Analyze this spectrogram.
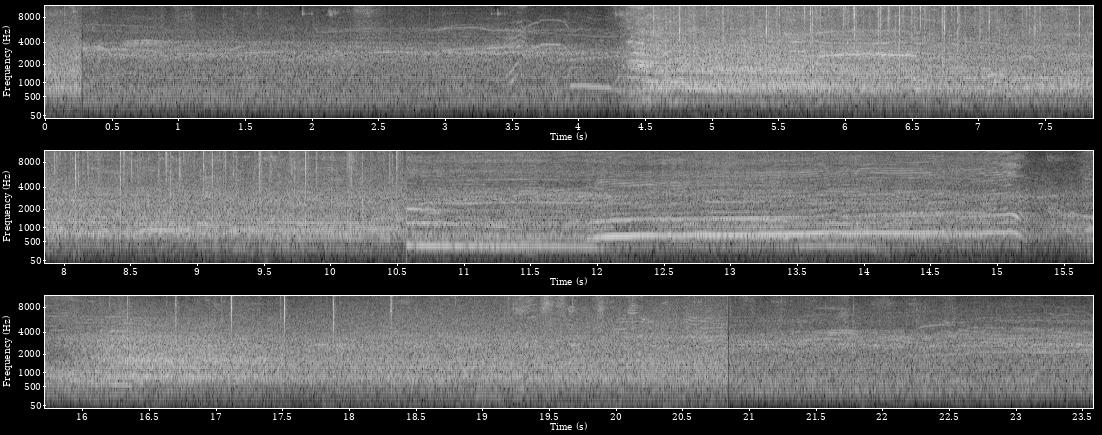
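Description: A huge stadium crowd roars and cheers all around.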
